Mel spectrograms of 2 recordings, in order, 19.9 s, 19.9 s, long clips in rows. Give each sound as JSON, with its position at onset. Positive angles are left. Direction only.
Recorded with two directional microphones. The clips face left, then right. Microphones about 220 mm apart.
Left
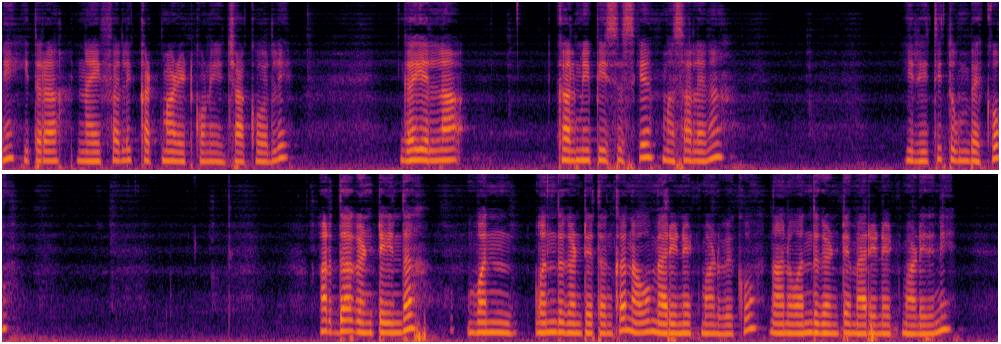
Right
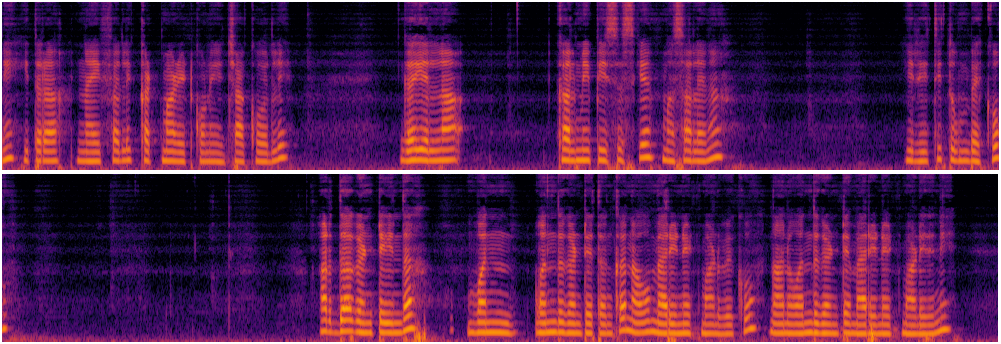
{"t": 0.0, "sound": "a woman's voice", "side_deg": -50}
{"t": 4.0, "sound": "a woman's voice", "side_deg": -50}
{"t": 5.5, "sound": "a woman's voice", "side_deg": -50}
{"t": 9.0, "sound": "a woman's voice", "side_deg": -45}
{"t": 13.1, "sound": "a woman's voice", "side_deg": -45}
